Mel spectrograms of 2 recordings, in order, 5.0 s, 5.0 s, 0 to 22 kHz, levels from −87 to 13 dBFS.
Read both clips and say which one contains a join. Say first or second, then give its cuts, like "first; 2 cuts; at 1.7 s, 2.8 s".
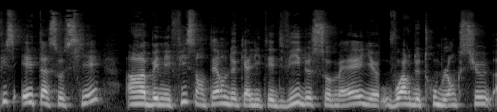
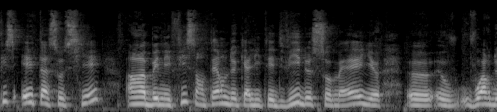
first; 1 cut; at 3.9 s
